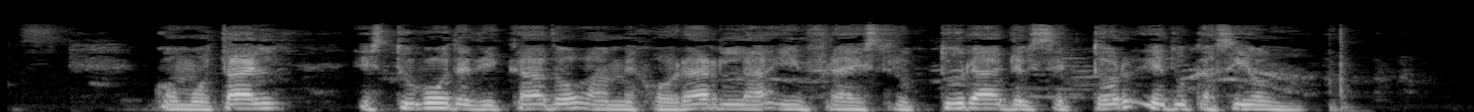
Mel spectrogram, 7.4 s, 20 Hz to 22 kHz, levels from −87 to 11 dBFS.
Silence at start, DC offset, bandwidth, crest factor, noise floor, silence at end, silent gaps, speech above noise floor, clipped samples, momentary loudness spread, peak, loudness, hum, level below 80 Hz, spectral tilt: 0.8 s; under 0.1%; 9.2 kHz; 18 dB; -61 dBFS; 0.6 s; none; 42 dB; under 0.1%; 9 LU; -2 dBFS; -19 LUFS; none; -56 dBFS; -6 dB/octave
